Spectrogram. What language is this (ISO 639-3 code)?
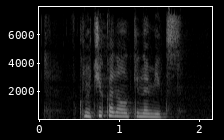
rus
